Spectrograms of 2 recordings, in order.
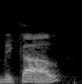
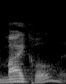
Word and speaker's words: Michal: This is, we already have another question mentioning about this person or involving this person, Michal, or Michael, depending on how you want to pronounce it.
